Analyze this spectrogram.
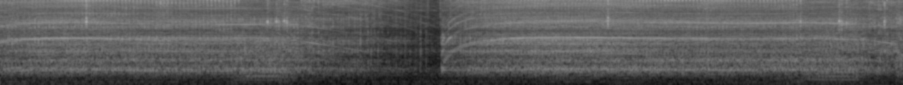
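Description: Mr. Twister electric fillet knife running as it slices through a smoked brisket: a steady motor whine with blade buzz. It winds down about two seconds in, starts again a little after three seconds with a rising whine, and winds down again near the end.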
